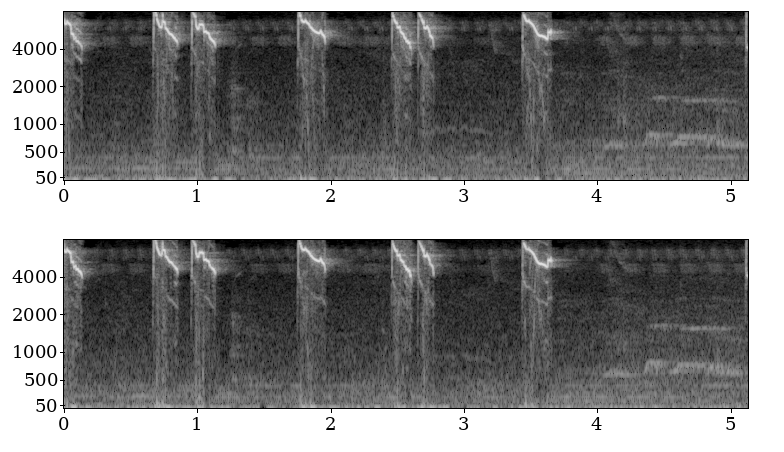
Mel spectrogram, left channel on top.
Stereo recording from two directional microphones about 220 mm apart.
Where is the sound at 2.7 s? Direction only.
15° right (ahead or behind).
